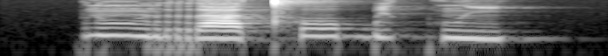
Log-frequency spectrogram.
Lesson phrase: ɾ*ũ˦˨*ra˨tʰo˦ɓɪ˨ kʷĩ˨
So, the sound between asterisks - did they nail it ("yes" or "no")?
yes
